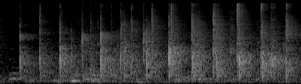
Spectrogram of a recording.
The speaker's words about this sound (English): Good job, clap.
